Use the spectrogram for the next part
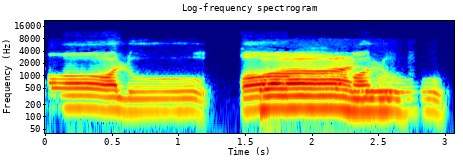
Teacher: ওয়াও সাকিনের ডান দিকে পেশ এসছে, পেশটি হলো হারকাত, হারকাতটিকে এক আলিফ ওয়াও পরিমাণ সাকিনের টান ডান দিয়ে দিকে পেশ এসছে, একে ওয়াও মাদ্দা বলা হয়, ওয়াও মাদ্দা। ওয়াও মাদ্দাটা এক আলিফ পরিমাণ টান দিয়ে পড়তে হয়।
